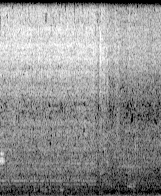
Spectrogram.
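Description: Tap water runs steadily from a kitchen faucet while hands are washed at the sink, a continuous close hiss with small splashes and no talking.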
